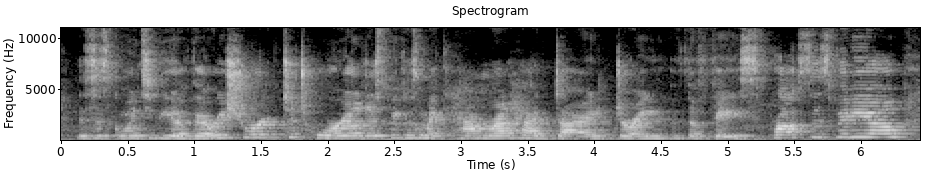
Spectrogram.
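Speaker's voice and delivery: ordinary talk, nothing marked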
